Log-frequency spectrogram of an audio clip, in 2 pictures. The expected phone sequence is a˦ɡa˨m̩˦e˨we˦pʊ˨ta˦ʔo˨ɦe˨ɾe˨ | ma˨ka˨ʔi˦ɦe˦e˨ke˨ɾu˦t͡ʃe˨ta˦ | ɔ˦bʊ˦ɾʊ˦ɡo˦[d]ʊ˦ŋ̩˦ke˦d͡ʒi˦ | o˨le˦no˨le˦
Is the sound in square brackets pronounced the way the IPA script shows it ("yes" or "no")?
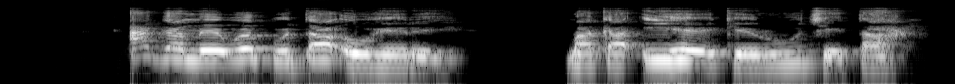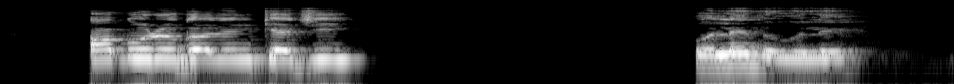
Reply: yes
